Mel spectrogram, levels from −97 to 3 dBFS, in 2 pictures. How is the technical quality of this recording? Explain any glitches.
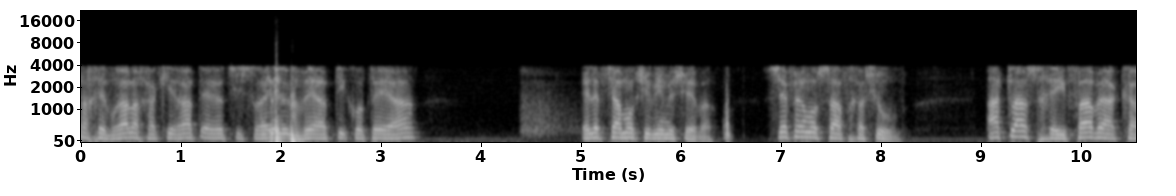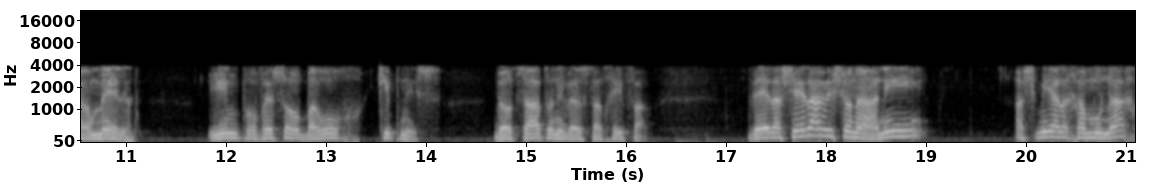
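The quality is rough throughout, with two short bursts of corruption on top.

The whole thing carries GSM full-rate codec damage: a buzzy, gravelly edge and nothing above 4 kHz, which fits the old 13 kbps GSM coder and its pulse-driven vocal-tract model.

GSM bit errors hit from 1.81 to 2.21 s and again from 10.96 to 11.14 s. Corrupted filter, pitch and gain values turn the speech into squawks and gargling pops, with a higher bit error rate in the second burst (about 6.1% against 2.1%).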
